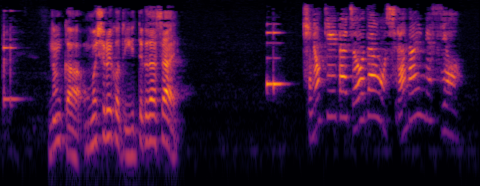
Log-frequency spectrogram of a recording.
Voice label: Omosiroi Koto, Japanese; Practice Speaking With Siri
